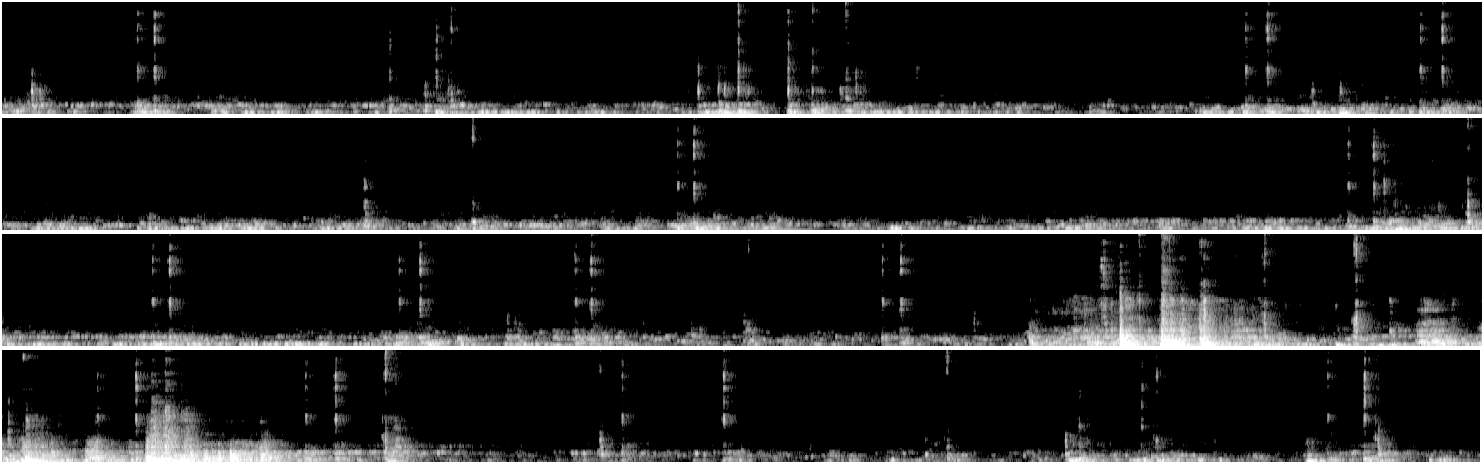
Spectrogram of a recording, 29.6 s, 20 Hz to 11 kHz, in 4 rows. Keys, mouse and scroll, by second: 0.7 shift+click, 1.9-2.3 shift+middle drag, 2.3-3.9 scroll up 3, 4.0 ctrl+b, 6.7 1, 7.1 click, 9.6 k, 17.5 2, 17.7 drag, 18.4 x, 19.9-21.0 scroll down 1, 21.0 `, 21.5 1, 22.7 drag, 23.7 shift+click, 25.1 j, 25.3 click, 26.8 j, 27.6-28.8 shift+middle drag, 28.8 shift+drag.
